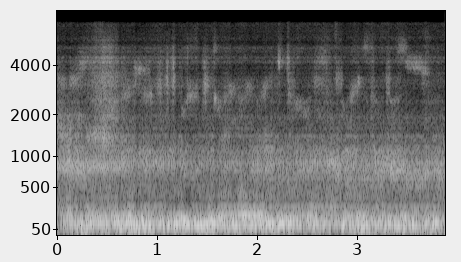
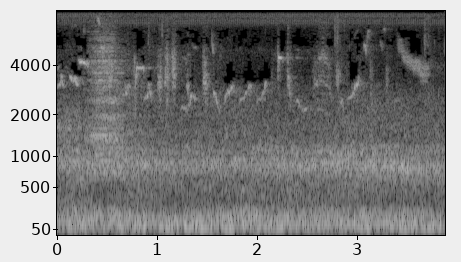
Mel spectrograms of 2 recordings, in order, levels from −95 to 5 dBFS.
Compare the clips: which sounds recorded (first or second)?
second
